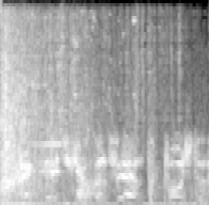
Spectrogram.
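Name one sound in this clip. A heavy truck engine rumbles nearby.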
